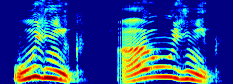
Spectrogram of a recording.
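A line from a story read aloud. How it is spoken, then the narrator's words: Sudden terrible shout, boy. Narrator (Russian): вдруг страшным голосом прокричал мальчик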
